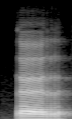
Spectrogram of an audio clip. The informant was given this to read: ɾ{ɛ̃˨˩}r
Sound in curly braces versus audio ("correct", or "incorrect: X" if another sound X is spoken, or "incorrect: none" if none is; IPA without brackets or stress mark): incorrect: ɛ˨˩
